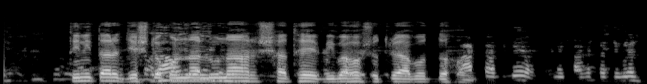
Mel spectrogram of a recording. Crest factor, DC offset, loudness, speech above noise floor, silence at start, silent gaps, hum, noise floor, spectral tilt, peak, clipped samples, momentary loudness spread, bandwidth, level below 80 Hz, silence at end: 18 dB; under 0.1%; -19 LUFS; 26 dB; 0.05 s; none; none; -44 dBFS; -4.5 dB/octave; -2 dBFS; under 0.1%; 15 LU; 8 kHz; -62 dBFS; 0.1 s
